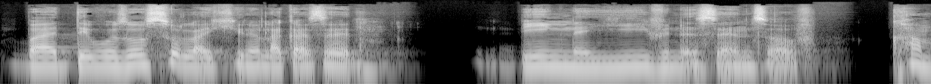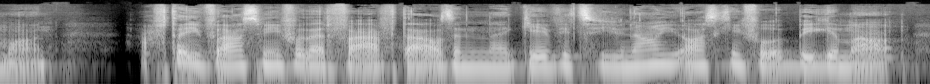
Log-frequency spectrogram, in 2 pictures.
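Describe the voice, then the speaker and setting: A woman talks at a fairly quick pace in a medium pitch, her voice somewhat breathy with a dark, mellow tone, very even loudness and fairly even intonation. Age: 20s. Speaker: marketing graduate. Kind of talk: casual chat. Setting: studio.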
